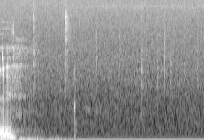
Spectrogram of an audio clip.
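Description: Clicks at a computer as on-screen buttons are pressed: a soft low thump just after the start, one clear click under a second in, then a few fainter clicks over a steady faint room hum.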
